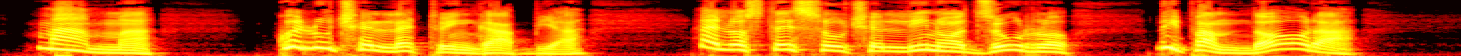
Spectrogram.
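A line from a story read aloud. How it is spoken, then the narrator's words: Quick exclamation. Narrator (Italian): subito esclamò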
